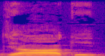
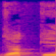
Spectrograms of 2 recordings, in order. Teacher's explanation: ਸਮਗਰੀ ਪੂਰੈ ਠਾਕੁਰ ਕੀ ਭਰਪੁਰ ਧਾਰ ਰਹੀ ਸੋਭ ਜਾ ਕੀ ਰਹਾਉ ਜਾ ਕੀ ਸੰਬੰਧਕ ਉਚਾਰਨ ਕਰਨਾ ਲੰਬੀ ਆਵਾਜ਼ ਦੇ ਨਾਲ ਨਾਲ ਜਾ ਕੀ ਜਕੀ ਨਹੀਂ ਕਹਿਣਾ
